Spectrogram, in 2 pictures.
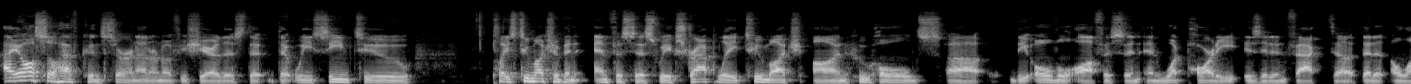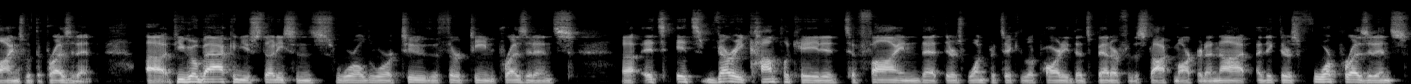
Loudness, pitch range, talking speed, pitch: -18 LUFS, 90-110 Hz, 185 wpm, 95 Hz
